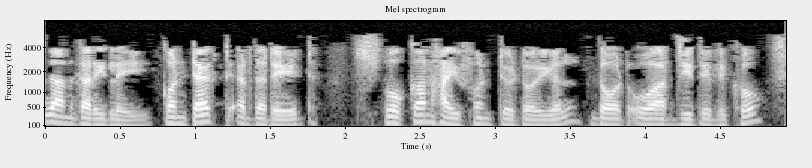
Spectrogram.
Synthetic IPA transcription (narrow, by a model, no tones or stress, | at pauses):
d͡ʒaːnkaːɾiːləiːkɔ̃ɳʈɛːkʈɛːʈd̪əɾeːʈ | spoːkənɦaːipʰənʈeɾɪʈoːɾijəlɖɔːʈoːaːɾd͡ʒiːt̪elɪkʰoː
